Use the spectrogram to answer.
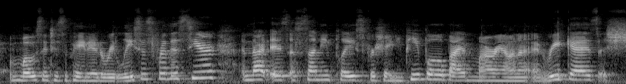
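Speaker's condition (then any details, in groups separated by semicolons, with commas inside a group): No condition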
